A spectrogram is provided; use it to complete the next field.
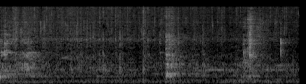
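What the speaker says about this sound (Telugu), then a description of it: "మీ కారానికి తగ్గట్టు పచ్చిమిర్చి వేసి వేయించుకోండి ఈ విధంగా ఫ్రై అయ్యాక తీసి పక్కన పెట్టుకోండి" Green chilies fry in a little oil in a kadai, giving a close, steady sizzle with a few sharper crackles and stirring scrapes before it cuts off.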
